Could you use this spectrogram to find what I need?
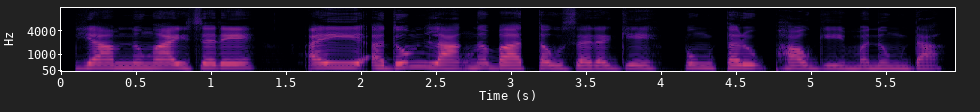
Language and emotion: Manipuri, neutral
